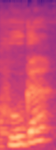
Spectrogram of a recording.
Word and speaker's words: hygge: Norwegian people they have something that they call hygge it doesn't look like it would be out then the word would say hygge but that's how you pronounce it so hygge is the Danish or Norwegian word for a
